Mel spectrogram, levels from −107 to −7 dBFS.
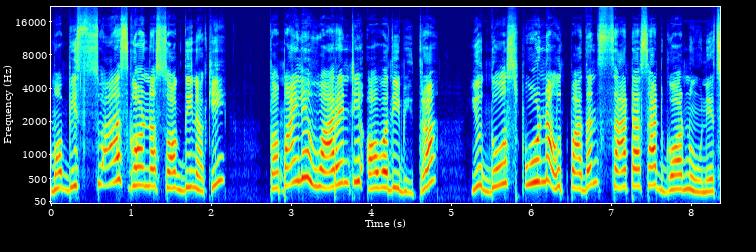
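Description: No technical faults can be heard anywhere in the speech recording.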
